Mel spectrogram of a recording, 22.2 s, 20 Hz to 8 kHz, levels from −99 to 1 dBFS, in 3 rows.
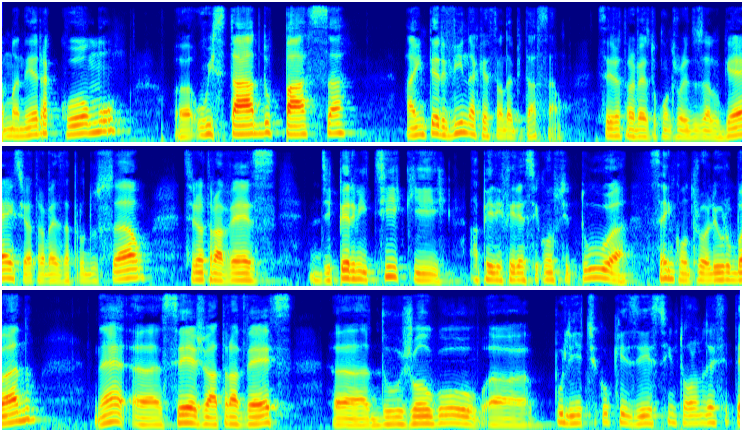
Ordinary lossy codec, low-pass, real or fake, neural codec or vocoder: none; 7.2 kHz; fake; codec, 16 kHz, 4 kbps, X-Codec, WavLM features, trained on Multilingual LibriSpeech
